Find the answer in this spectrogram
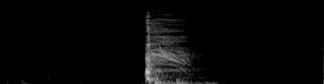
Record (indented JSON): {
  "cough_length": "3.2 s",
  "cough_amplitude": 21525,
  "cough_signal_mean_std_ratio": 0.2,
  "survey_phase": "beta (2021-08-13 to 2022-03-07)",
  "age": "65+",
  "gender": "Male",
  "wearing_mask": "No",
  "symptom_none": true,
  "smoker_status": "Never smoked",
  "respiratory_condition_asthma": false,
  "respiratory_condition_other": false,
  "recruitment_source": "REACT",
  "submission_delay": "2 days",
  "covid_test_result": "Negative",
  "covid_test_method": "RT-qPCR"
}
